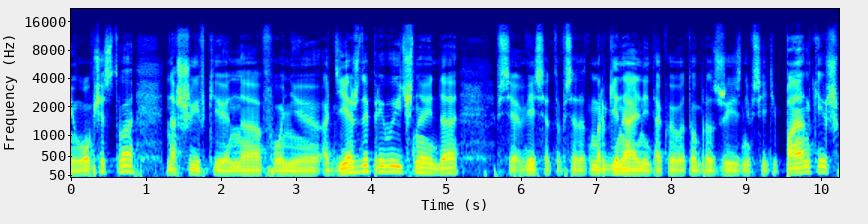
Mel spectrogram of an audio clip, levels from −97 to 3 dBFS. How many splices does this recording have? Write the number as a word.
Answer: two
